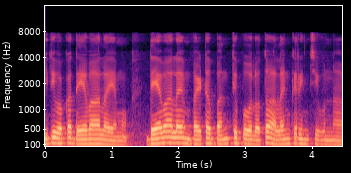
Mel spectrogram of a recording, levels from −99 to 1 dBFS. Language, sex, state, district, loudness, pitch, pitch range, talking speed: Telugu, male, Telangana, Hyderabad, -15 LUFS, 120 Hz, 115-130 Hz, 105 wpm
